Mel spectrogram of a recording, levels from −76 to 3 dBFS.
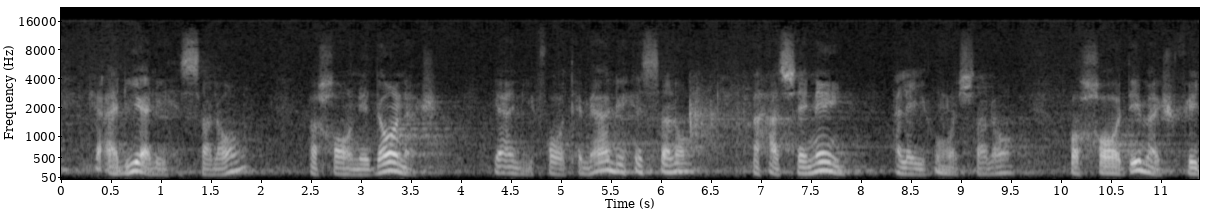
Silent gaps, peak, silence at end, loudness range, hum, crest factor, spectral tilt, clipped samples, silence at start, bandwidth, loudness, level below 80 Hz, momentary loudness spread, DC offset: none; -2 dBFS; 0 s; 3 LU; none; 20 dB; -4.5 dB/octave; under 0.1%; 0 s; 17 kHz; -21 LUFS; -70 dBFS; 17 LU; under 0.1%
